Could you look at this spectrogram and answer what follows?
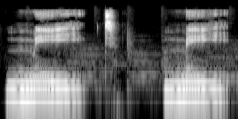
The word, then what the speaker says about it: meat: O por ejemplo, la palabra carne, que es M-E-A-T, pues solo pronuncio la E, que es I en el abecedario. Meat, meat. Eso se llaman sílabas de equipos de vocales.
